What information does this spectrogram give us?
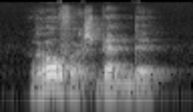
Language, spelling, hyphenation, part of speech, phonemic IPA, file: Dutch, roversbende, ro‧vers‧ben‧de, noun, /ˈroː.vərˌbɛn.də/, Nl-roversbende.ogg
- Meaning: gang/band of robbers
